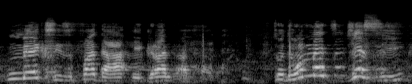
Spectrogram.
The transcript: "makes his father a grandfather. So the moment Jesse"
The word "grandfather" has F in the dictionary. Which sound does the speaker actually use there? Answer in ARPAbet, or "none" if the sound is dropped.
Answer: none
